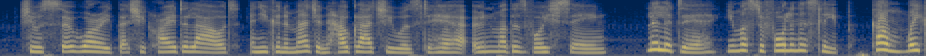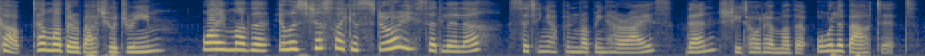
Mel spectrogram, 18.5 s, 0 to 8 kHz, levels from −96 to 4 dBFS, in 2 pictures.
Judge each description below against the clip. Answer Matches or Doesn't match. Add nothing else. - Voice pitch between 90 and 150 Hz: Doesn't match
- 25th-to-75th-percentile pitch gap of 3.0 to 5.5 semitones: Matches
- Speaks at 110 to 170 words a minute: Doesn't match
